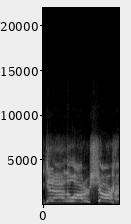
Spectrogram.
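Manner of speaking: high, loud shouted alarm; high panicked shout from the shore; screamed warning. Retold or imitated. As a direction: yell it down the beach in a panic. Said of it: "running down the beach screaming".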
